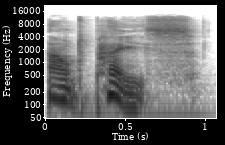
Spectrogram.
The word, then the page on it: outpace: British English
